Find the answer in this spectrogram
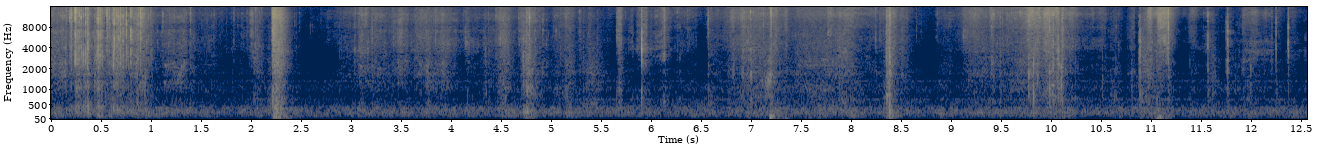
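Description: Paper being handled: rustling and crinkling with scattered sharp taps and knocks, the loudest about two seconds in.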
